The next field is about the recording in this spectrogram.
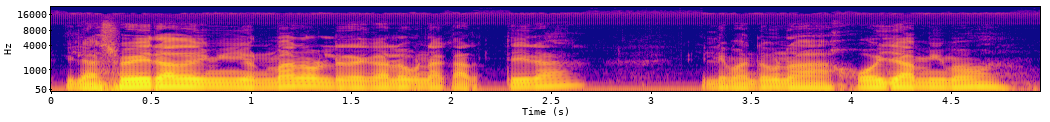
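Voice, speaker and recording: A man's voice: medium pitch, steady tone, a little fast, dark tone, clean tone, dry recording. A Chilean man being interviewed on a radio show, telling rambling stories that jump between topics. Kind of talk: casual rambling storytelling.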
